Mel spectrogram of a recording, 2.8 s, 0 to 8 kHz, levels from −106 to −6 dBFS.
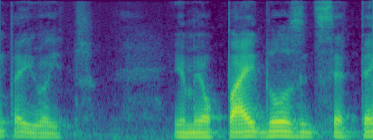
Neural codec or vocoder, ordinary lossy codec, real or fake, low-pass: codec, 16 kHz, 4 kbps, FunCodec, trained on LibriTTS, 50 frames a second; none; fake; none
